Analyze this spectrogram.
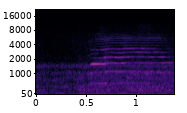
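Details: Pet cat indoors meowing, said to be complaining that the television is too loud; one drawn-out, steady, harmonic meow starts midway and holds to the end over low room and household noise.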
